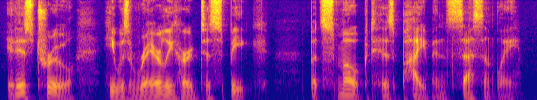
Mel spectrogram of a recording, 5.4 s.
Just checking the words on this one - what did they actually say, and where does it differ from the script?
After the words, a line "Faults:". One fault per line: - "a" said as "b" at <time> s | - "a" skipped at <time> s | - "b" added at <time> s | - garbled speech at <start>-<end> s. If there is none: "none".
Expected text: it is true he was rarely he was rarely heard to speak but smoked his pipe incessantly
it is true he was rarely heard to speak but smoked his pipe incessantly
Faults:
- "he was rarely" skipped at 1.7 s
